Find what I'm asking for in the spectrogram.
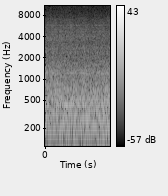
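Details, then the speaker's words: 1953 Monarch 60-inch T-lathe, model T-48, rebuilt 2009, headstock running at high spindle speed: smooth even hum with no whine, clatter or gear noise; very quiet, healthy headstock. "essentially you can hear it's very very quiet no gear noise"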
